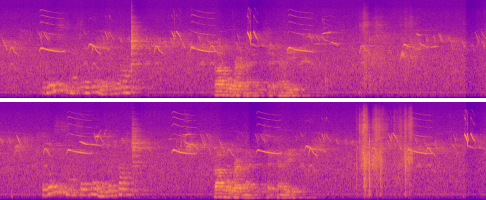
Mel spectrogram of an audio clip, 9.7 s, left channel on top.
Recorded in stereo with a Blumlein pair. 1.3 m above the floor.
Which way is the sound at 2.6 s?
40° left.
